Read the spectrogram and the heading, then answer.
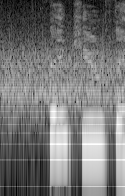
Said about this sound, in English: Applause. Yay!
